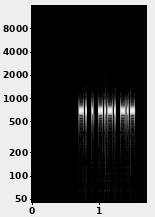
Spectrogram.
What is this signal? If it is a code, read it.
Morse code, heard as a keyed tone, about 53 wpm, 700 Hz. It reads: NECK
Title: Sets of 5 Words Encore - New Word Drill - 50wpm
